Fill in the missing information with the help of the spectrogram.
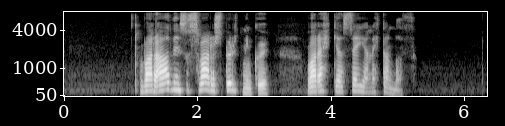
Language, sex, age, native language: Icelandic, female, 40-49, Icelandic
